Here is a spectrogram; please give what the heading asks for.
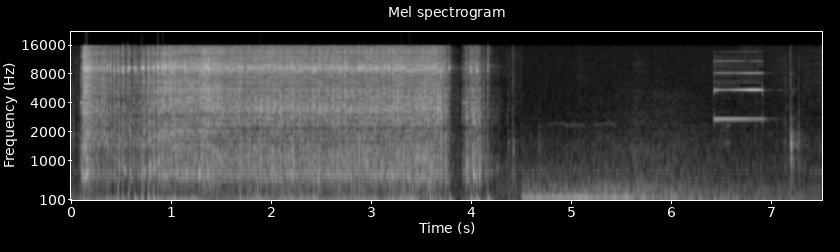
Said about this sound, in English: Now we're going to snug this up and then we'll torque it to 9 foot-pounds.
